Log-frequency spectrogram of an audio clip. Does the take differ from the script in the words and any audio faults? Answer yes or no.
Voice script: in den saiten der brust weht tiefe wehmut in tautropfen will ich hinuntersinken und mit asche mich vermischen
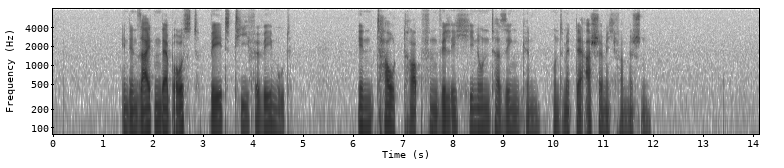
yes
